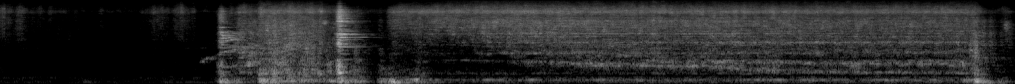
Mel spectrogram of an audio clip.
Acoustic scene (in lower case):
kitchen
